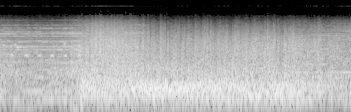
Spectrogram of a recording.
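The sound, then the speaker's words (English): Two robots exploding: a loud, roaring blast of dense noise that swells after a moment and holds, rumbling and hissing, until the end with no pauses. “When the two robots exploded, the computer started speeding up like crazy.”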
